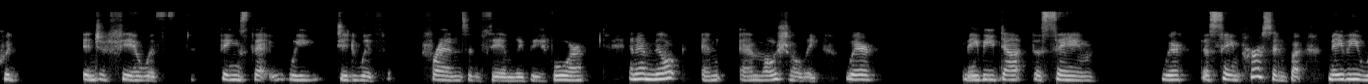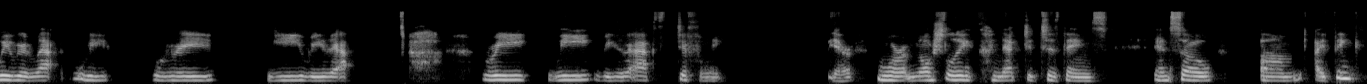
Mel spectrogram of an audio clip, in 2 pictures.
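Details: Adult female stroke survivor living with aphasia, apraxia of speech and dysarthria; part-word repetitions, repeated words and fillers. Aphasia with apraxia of speech.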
